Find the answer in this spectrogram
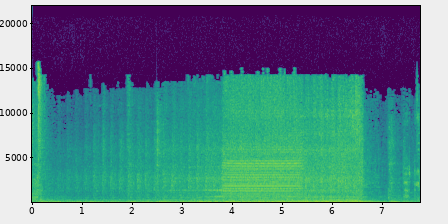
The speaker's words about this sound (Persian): بیا بیا بیا زود باش، بیا قطار داره حرکت میکنه.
